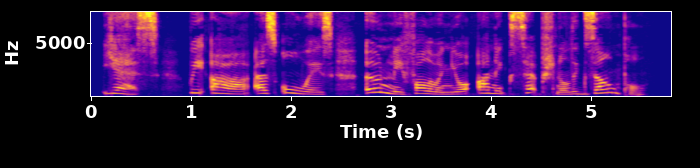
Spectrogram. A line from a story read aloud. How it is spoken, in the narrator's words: Maria added sweetly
